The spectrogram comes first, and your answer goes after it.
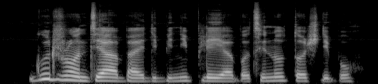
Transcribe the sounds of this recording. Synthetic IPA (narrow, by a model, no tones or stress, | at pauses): ɡudɾɔn̩dɪabaɪdɪbiniplejabɔtɪnʊtɔt͡ʃdɪbɔ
